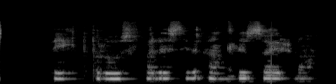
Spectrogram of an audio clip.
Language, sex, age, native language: Icelandic, other, 13, Danish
